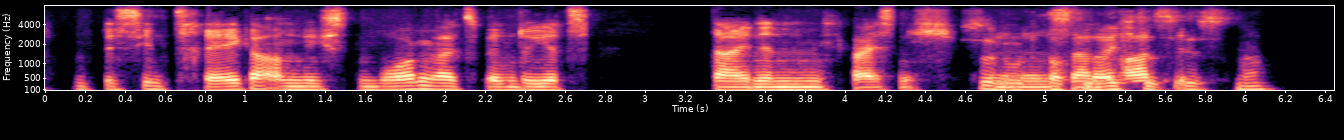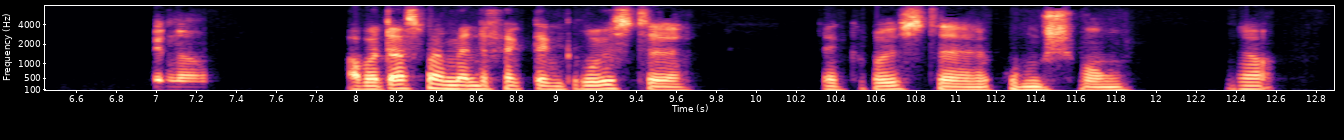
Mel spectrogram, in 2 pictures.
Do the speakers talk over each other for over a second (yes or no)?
yes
